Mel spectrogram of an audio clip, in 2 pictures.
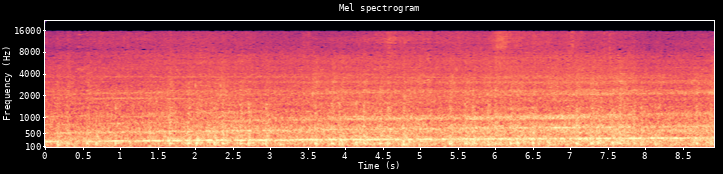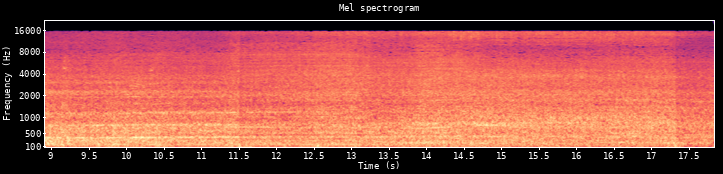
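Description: An electric train pulling away, its traction motors whining with a pitch that climbs steadily for about twelve seconds and then levels off, over the rumble of its wheels.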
